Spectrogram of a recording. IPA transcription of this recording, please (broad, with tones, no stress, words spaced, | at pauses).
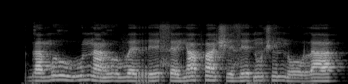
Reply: ɡa˨mʊ˦ɣuː˨˦nã˨ ɣʊ˨vɛ˨re˨˦ sɛ˨jã˦fã˦ ʃe˨ze˦˨ɗũ˦ʃĩ˦ noː˨la˦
